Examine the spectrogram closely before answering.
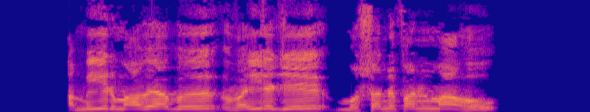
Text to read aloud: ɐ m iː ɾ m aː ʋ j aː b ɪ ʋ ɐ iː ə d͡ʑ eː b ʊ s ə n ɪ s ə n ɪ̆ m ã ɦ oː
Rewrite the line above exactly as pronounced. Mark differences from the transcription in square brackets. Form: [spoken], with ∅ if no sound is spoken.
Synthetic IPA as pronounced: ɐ m iː ɾ m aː ʋ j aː b ɪ ʋ ɐ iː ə d͡ʑ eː [m] ʊ s ə n ɪ [f] ə n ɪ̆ m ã ɦ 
